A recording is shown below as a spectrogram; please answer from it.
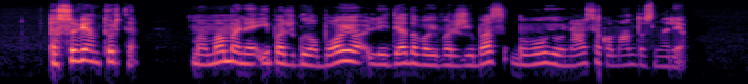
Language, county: Lithuanian, Vilnius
